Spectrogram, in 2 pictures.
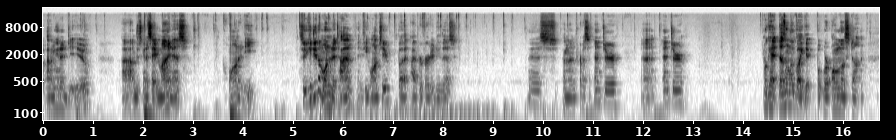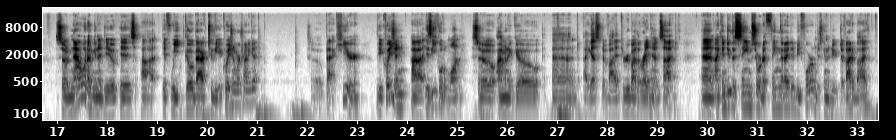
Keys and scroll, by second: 2.0 -, 3.0 Return, 3.7 (, 4.6 Up, 5.1 Right, 5.3 Left, 6.1 Right, 10.8 Return, 32.4-33.4 typing.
